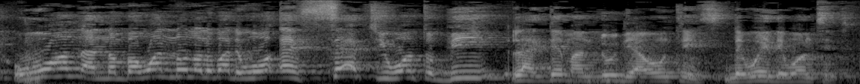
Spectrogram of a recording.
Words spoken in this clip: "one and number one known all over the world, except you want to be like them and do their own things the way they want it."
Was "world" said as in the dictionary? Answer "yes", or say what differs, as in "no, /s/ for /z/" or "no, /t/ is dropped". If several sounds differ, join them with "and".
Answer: no, /d/ is dropped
